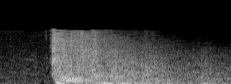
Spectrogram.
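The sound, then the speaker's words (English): A weapon fires a single loud gunshot, a sharp sudden blast followed by a long rumbling decay that fades slowly. “Discharge your weapon. Do it!”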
